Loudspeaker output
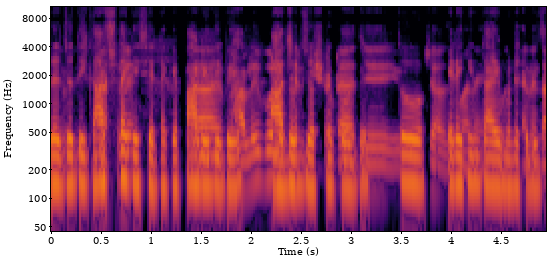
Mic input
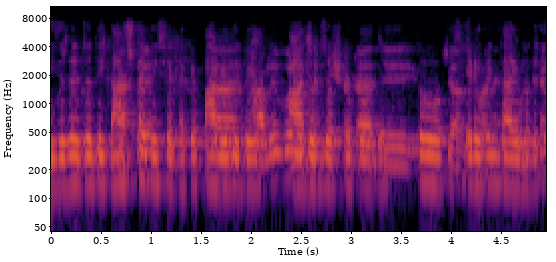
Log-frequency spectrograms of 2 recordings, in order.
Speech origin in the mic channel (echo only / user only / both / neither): both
